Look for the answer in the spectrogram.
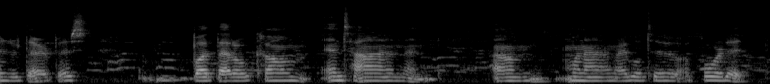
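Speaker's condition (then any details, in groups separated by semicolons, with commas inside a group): Cerebral palsy; from birth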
